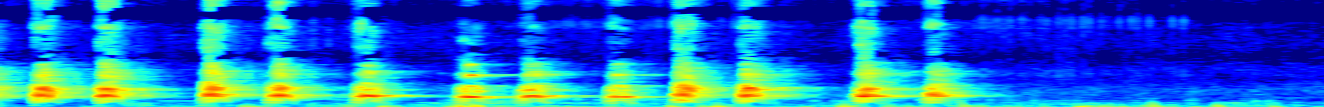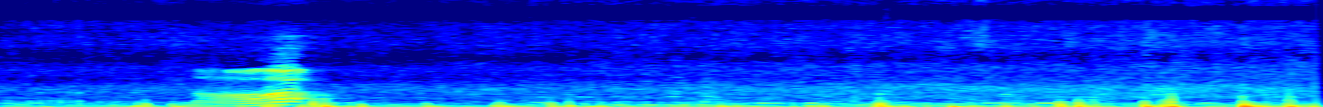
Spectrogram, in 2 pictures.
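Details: Dog from a match-up of a Shih Tzu and a Belgian Malinois, giving a fast run of sharp barks, about eleven in five seconds, then a rising whine near eight seconds and quiet scuffling.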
